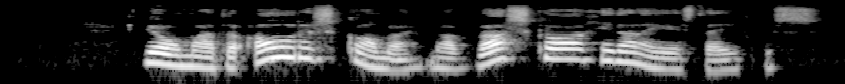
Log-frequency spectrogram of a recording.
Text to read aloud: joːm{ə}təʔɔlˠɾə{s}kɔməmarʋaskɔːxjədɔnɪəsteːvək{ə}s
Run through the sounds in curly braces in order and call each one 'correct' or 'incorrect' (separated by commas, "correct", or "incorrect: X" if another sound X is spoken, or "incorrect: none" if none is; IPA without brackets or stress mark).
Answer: incorrect: a, correct, correct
